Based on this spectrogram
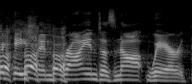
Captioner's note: laughter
